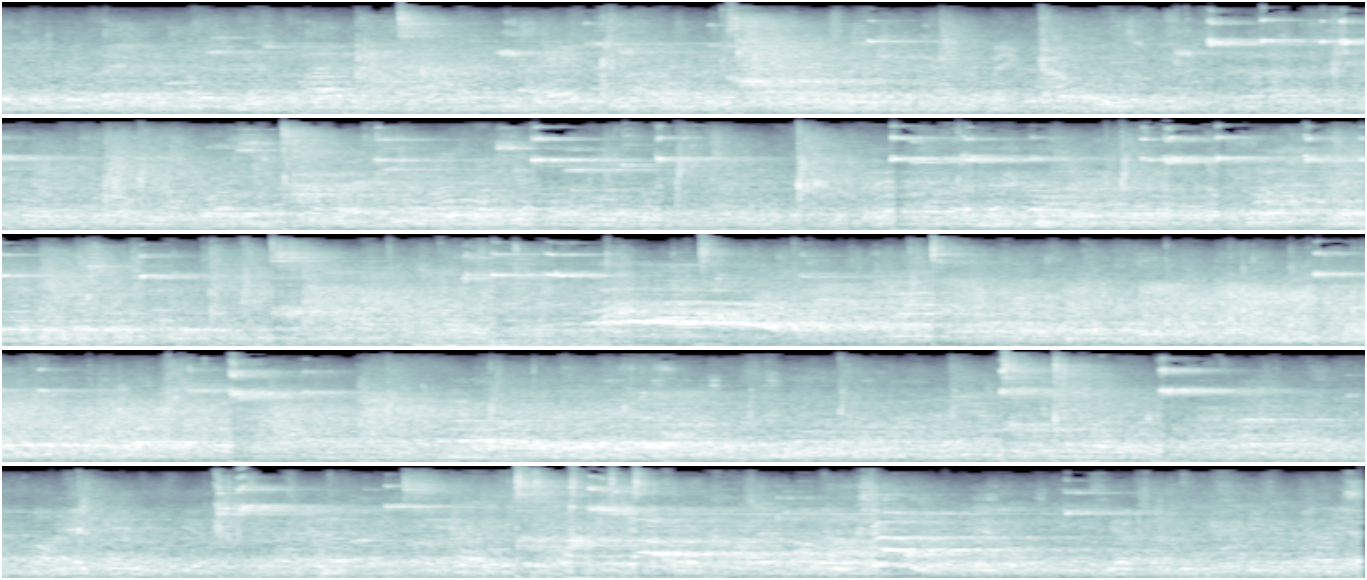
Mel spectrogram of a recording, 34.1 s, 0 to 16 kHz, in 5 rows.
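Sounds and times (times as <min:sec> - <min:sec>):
murmur of voices echoing: 0:00.0 - 0:34.0
sneaker soles squeaking: 0:02.5 - 0:04.7, 0:05.8 - 0:07.2, 0:08.6 - 0:10.6, 0:11.2 - 0:16.7, 0:20.1 - 0:22.3, 0:25.4 - 0:27.5, 0:28.4 - 0:31.4, 0:32.4 - 0:33.1.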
